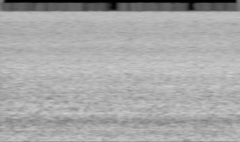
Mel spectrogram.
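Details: Carrier rooftop unit (RTU) blower running after blower bearing replacement (old bearings sounded rough): smooth, constant low rumble, no scraping, squeal or knocking; technician thinks it vibrates slightly.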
